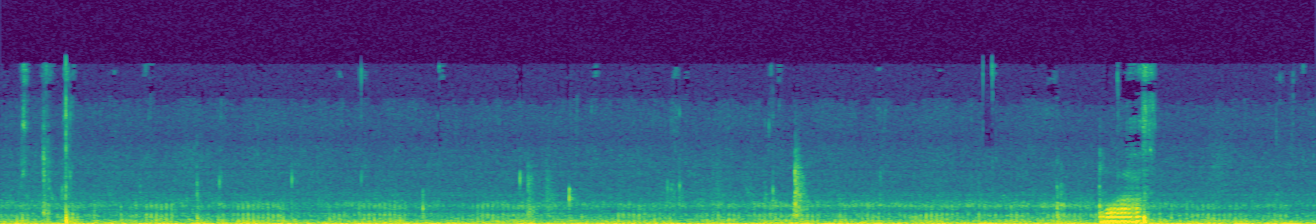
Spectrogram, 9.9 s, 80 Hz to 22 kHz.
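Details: Continuous deep purr from a Maine Coon at nursing time, kitten aged 43 days; even low throb throughout, a brief louder rustle or bump near the end.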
